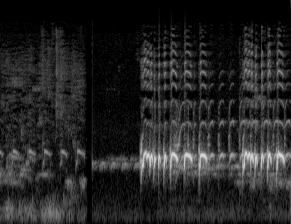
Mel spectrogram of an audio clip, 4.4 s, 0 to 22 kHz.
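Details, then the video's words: Song of a vocal local zebra dove, played to trigger quiet birds into calling: soft spaced coos and a low rumble at first, then two loud, rapid, bubbling coo bursts with clipped, slightly rising notes. "perkutut lokal gacor _suara nembak perkutut lokal bisu_ 100% LANGSUNG NYAUT"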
